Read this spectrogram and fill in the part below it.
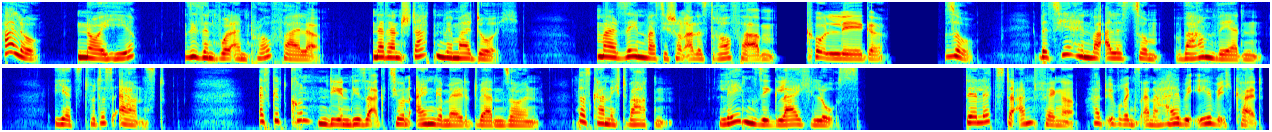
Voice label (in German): elearning; sprechen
